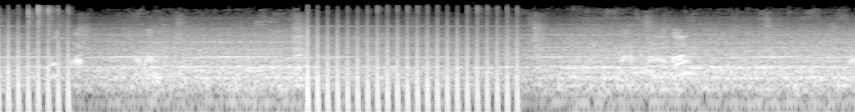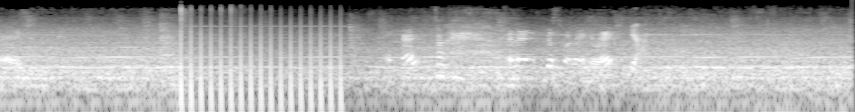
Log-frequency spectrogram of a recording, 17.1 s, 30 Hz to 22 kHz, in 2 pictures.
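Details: Laser tattoo removal session at a clinic: bursts of rapid sharp snapping clicks, about 200 a minute, over room noise and music as the laser fires pulses.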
